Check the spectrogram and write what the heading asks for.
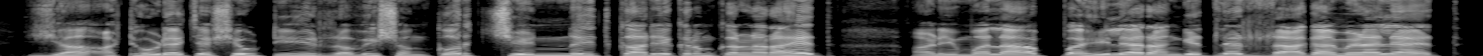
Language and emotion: Marathi, happy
